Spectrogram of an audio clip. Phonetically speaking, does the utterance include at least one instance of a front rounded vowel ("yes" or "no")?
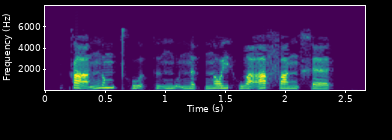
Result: no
